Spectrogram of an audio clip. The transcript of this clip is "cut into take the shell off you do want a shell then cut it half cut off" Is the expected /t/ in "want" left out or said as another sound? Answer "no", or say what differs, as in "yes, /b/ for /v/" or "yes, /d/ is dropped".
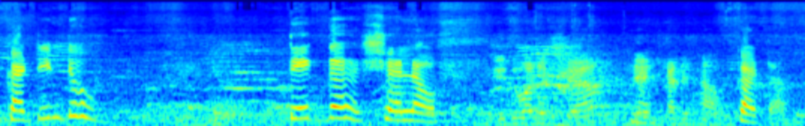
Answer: yes, /t/ is dropped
